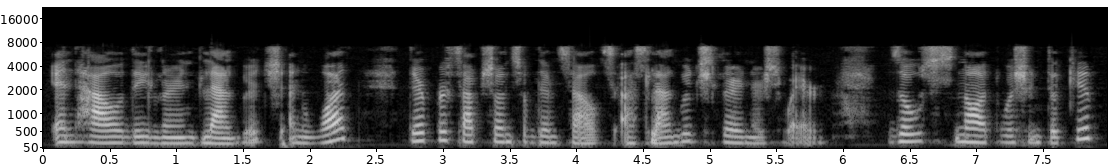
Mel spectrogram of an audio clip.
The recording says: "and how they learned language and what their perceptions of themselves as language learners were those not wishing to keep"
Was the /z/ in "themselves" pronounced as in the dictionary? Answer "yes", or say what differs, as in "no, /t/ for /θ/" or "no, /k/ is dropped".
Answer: no, /s/ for /z/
